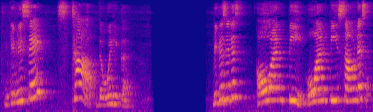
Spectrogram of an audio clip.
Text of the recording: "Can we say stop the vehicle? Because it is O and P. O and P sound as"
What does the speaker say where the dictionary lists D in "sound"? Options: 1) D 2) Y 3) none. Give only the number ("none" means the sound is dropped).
1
